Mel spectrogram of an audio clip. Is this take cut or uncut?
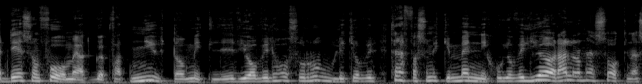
cut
